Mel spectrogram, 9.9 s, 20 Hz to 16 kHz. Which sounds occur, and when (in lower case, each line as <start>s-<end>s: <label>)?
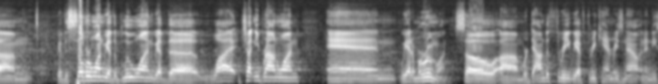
0.0s-0.7s: male speech
0.0s-9.8s: background noise
0.4s-1.1s: laughter
0.8s-4.5s: male speech
4.5s-4.9s: breathing
4.8s-6.6s: male speech
6.8s-9.8s: male speech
